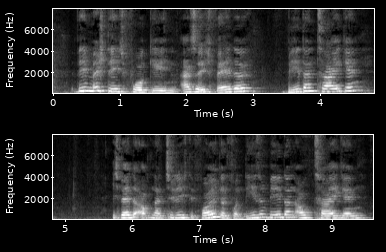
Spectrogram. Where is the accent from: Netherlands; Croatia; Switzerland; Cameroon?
Cameroon; now in Esslingen, Germany; Ich bin in Kamerun geboren und aufgewachsen, lebe seit 11 Jahren in Deutschland, beziehungsweise seit 8 Jahren in Esslingen.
